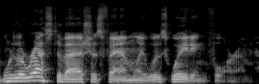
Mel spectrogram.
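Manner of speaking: ordinary delivery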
